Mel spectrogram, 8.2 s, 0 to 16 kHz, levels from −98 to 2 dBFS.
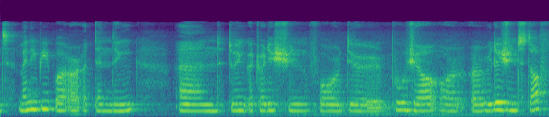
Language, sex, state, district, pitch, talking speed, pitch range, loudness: English, female, Sikkim, Gangtok, 205 Hz, 110 wpm, 200-220 Hz, -18 LUFS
